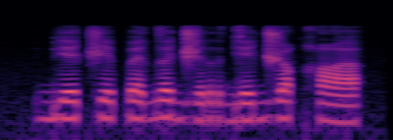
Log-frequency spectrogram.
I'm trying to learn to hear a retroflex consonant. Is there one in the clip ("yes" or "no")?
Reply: no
